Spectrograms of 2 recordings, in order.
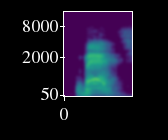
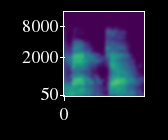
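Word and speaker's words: match: এখানে টিটা আসলে সাইলেন্ট হয়ে গেছে। তারপরে কি আছে এখানে দেখো তো, ম আ। এখন কি হলো? ম আ চ, কি হয়? ম্যাচ, ম্যাচ। ঠিক আছে? তো এইটাকে বলার দরকার নাই ম্যাট চ, তাই না?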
